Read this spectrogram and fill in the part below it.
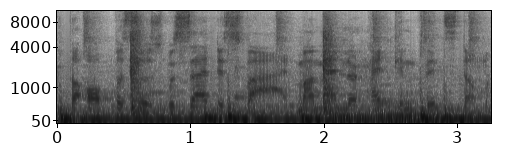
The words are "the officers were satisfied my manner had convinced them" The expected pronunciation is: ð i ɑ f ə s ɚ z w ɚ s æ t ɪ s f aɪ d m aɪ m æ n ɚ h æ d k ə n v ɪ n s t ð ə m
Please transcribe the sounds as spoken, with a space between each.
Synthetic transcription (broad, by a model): ð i ɑ f ə s ɚ z w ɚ s æ t ɪ s f aɪ d m aɪ m æ n ɚ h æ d k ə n v ɪ n s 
